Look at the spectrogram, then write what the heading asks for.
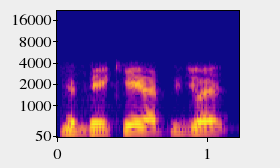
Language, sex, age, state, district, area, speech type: Urdu, male, 45-60, Bihar, Saharsa, rural, conversation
